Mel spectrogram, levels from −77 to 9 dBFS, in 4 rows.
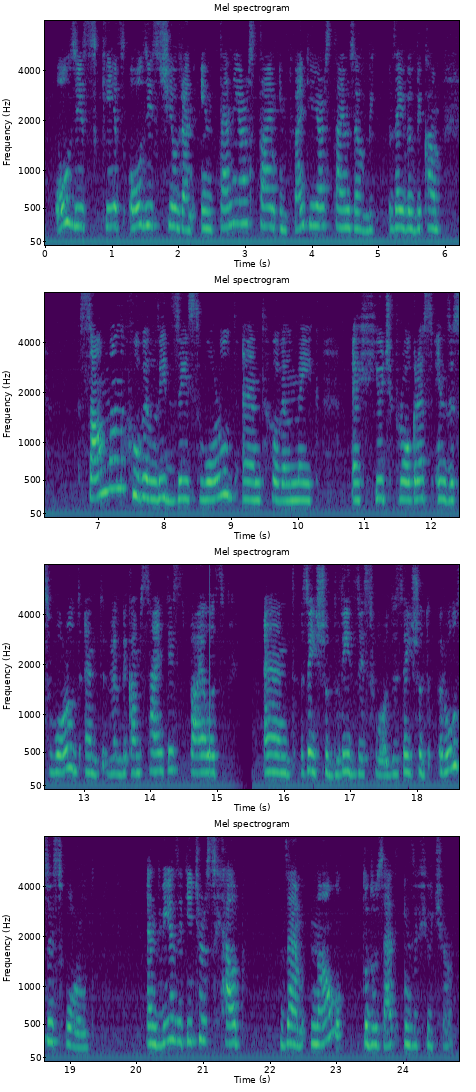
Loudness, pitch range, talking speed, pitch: -24 LUFS, 215-250 Hz, 155 wpm, 235 Hz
